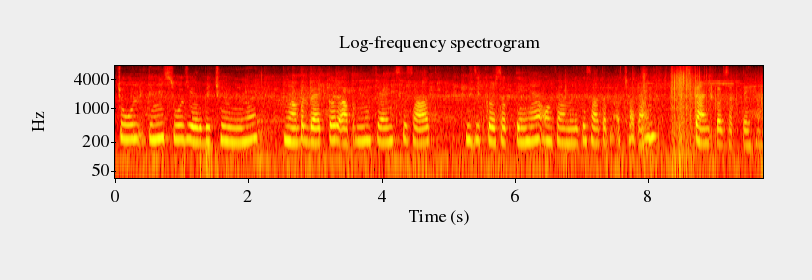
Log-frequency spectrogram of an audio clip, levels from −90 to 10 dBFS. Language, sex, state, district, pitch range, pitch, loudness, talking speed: Hindi, female, Haryana, Rohtak, 195-225 Hz, 210 Hz, -23 LUFS, 155 wpm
